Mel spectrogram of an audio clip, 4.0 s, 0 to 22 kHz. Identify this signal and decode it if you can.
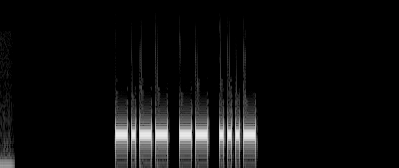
Morse code, heard as a keyed tone, about 30 wpm, 700 Hz. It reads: YMV
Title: USA Call Sign Postfixes - 3 Letters 30wpm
